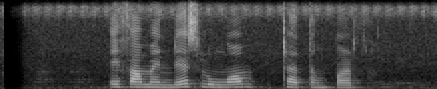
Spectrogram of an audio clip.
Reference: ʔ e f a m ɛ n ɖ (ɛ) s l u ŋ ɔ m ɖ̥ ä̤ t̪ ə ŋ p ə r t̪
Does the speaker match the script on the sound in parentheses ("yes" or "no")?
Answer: yes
